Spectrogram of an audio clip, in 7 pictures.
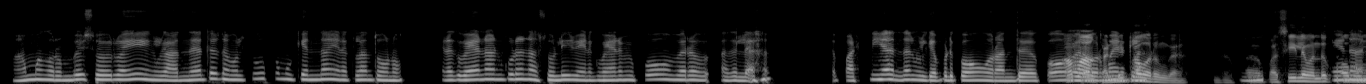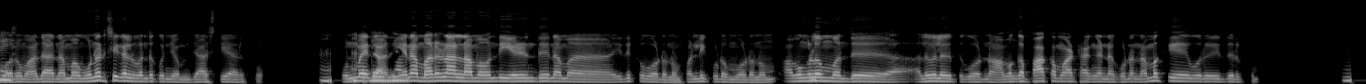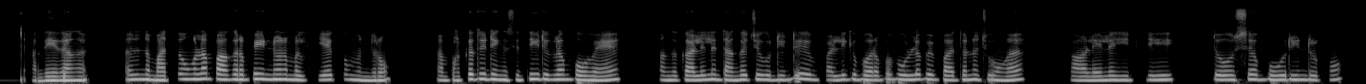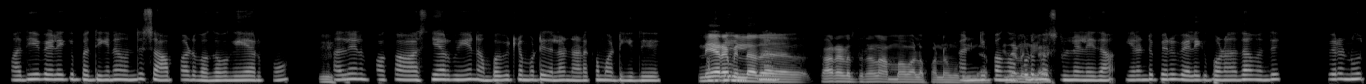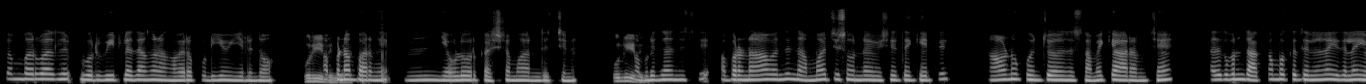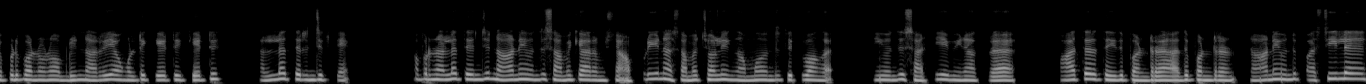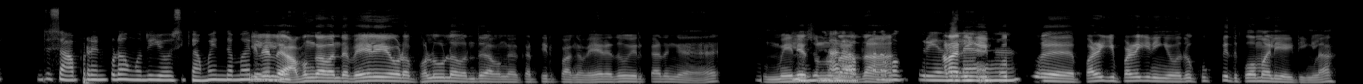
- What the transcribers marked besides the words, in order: tapping; chuckle; other background noise; drawn out: "இருக்காதுங்க"; laughing while speaking: "ம். அது அப்ப நமக்கு புரியாதுல்ல"; in English: "குக் வித்"
- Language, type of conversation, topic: Tamil, podcast, புதிய விஷயங்கள் கற்றுக்கொள்ள உங்களைத் தூண்டும் காரணம் என்ன?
